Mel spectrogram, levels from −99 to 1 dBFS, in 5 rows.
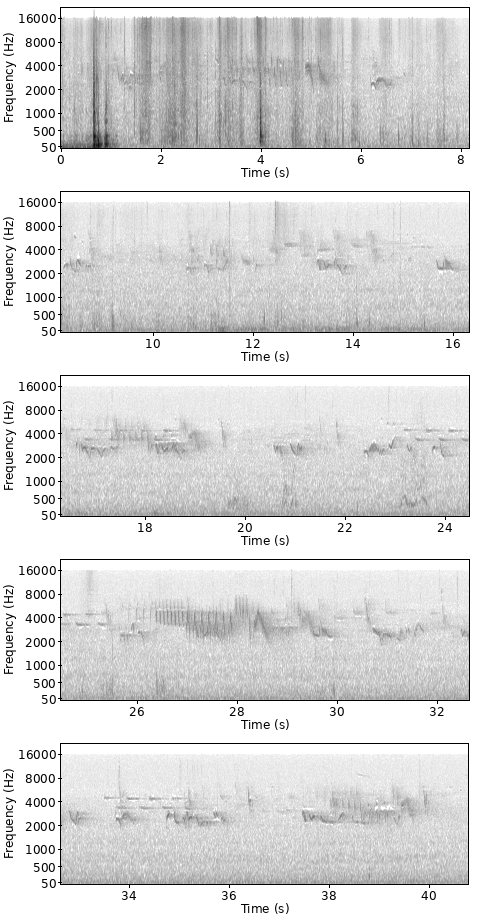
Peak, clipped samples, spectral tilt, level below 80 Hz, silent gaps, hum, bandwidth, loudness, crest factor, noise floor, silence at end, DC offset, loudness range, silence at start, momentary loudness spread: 0 dBFS; under 0.1%; -6.5 dB/octave; -42 dBFS; none; none; 16.5 kHz; -24 LUFS; 32 dB; -61 dBFS; 36.75 s; under 0.1%; 20 LU; 0.3 s; 20 LU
